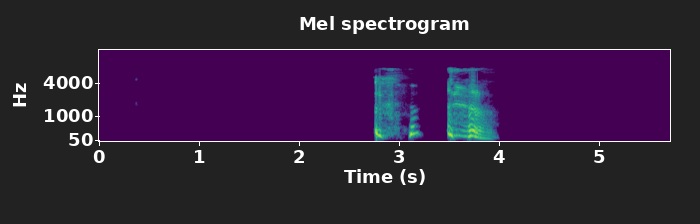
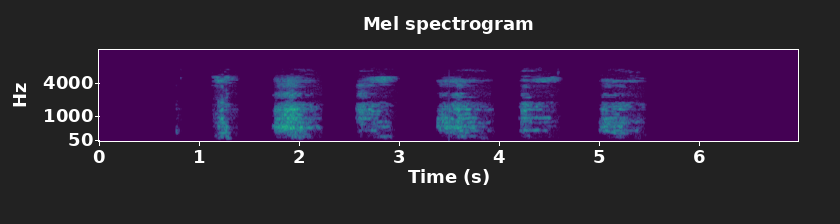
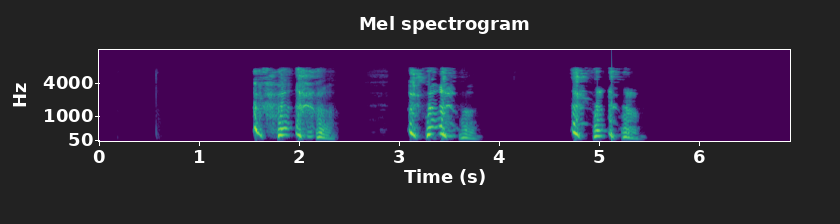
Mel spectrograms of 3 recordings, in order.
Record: {
  "cough_length": "5.7 s",
  "cough_amplitude": 28839,
  "cough_signal_mean_std_ratio": 0.24,
  "exhalation_length": "7.0 s",
  "exhalation_amplitude": 4340,
  "exhalation_signal_mean_std_ratio": 0.41,
  "three_cough_length": "6.9 s",
  "three_cough_amplitude": 29017,
  "three_cough_signal_mean_std_ratio": 0.34,
  "survey_phase": "beta (2021-08-13 to 2022-03-07)",
  "age": "45-64",
  "gender": "Male",
  "wearing_mask": "No",
  "symptom_abdominal_pain": true,
  "symptom_fatigue": true,
  "smoker_status": "Ex-smoker",
  "respiratory_condition_asthma": false,
  "respiratory_condition_other": false,
  "recruitment_source": "Test and Trace",
  "submission_delay": "2 days",
  "covid_test_result": "Positive",
  "covid_test_method": "RT-qPCR",
  "covid_ct_value": 19.4,
  "covid_ct_gene": "ORF1ab gene",
  "covid_ct_mean": 19.7,
  "covid_viral_load": "340000 copies/ml",
  "covid_viral_load_category": "Low viral load (10K-1M copies/ml)"
}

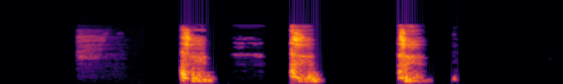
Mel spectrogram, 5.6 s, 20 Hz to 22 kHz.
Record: {
  "three_cough_length": "5.6 s",
  "three_cough_amplitude": 27881,
  "three_cough_signal_mean_std_ratio": 0.28,
  "survey_phase": "beta (2021-08-13 to 2022-03-07)",
  "age": "45-64",
  "gender": "Female",
  "wearing_mask": "No",
  "symptom_cough_any": true,
  "symptom_runny_or_blocked_nose": true,
  "symptom_sore_throat": true,
  "symptom_fatigue": true,
  "symptom_fever_high_temperature": true,
  "symptom_headache": true,
  "symptom_change_to_sense_of_smell_or_taste": true,
  "symptom_onset": "4 days",
  "smoker_status": "Never smoked",
  "respiratory_condition_asthma": false,
  "respiratory_condition_other": false,
  "recruitment_source": "Test and Trace",
  "submission_delay": "2 days",
  "covid_test_result": "Positive",
  "covid_test_method": "ePCR"
}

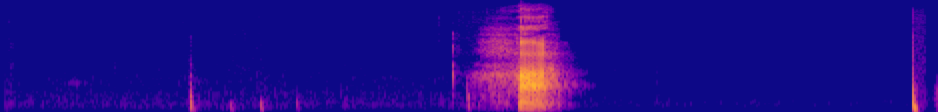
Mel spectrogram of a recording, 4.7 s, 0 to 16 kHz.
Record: {
  "exhalation_length": "4.7 s",
  "exhalation_amplitude": 32756,
  "exhalation_signal_mean_std_ratio": 0.15,
  "survey_phase": "beta (2021-08-13 to 2022-03-07)",
  "age": "45-64",
  "gender": "Male",
  "wearing_mask": "Yes",
  "symptom_cough_any": true,
  "symptom_runny_or_blocked_nose": true,
  "symptom_onset": "3 days",
  "smoker_status": "Ex-smoker",
  "respiratory_condition_asthma": false,
  "respiratory_condition_other": false,
  "recruitment_source": "Test and Trace",
  "submission_delay": "2 days",
  "covid_test_result": "Positive",
  "covid_test_method": "RT-qPCR",
  "covid_ct_value": 22.2,
  "covid_ct_gene": "ORF1ab gene"
}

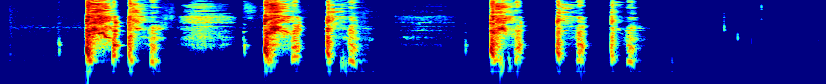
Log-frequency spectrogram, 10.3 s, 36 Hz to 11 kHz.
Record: {
  "three_cough_length": "10.3 s",
  "three_cough_amplitude": 32532,
  "three_cough_signal_mean_std_ratio": 0.25,
  "survey_phase": "beta (2021-08-13 to 2022-03-07)",
  "age": "45-64",
  "gender": "Male",
  "wearing_mask": "No",
  "symptom_fatigue": true,
  "symptom_onset": "11 days",
  "smoker_status": "Ex-smoker",
  "respiratory_condition_asthma": false,
  "respiratory_condition_other": false,
  "recruitment_source": "REACT",
  "submission_delay": "1 day",
  "covid_test_result": "Negative",
  "covid_test_method": "RT-qPCR",
  "influenza_a_test_result": "Negative",
  "influenza_b_test_result": "Negative"
}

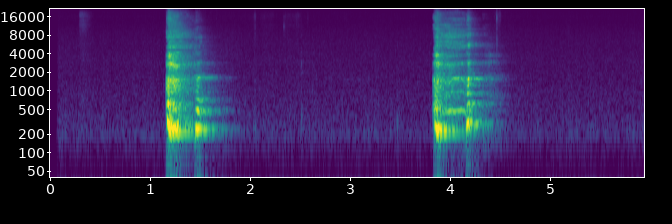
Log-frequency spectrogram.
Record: {
  "cough_length": "5.9 s",
  "cough_amplitude": 2649,
  "cough_signal_mean_std_ratio": 0.26,
  "survey_phase": "beta (2021-08-13 to 2022-03-07)",
  "age": "65+",
  "gender": "Female",
  "wearing_mask": "No",
  "symptom_none": true,
  "symptom_onset": "6 days",
  "smoker_status": "Ex-smoker",
  "respiratory_condition_asthma": false,
  "respiratory_condition_other": false,
  "recruitment_source": "REACT",
  "submission_delay": "1 day",
  "covid_test_result": "Negative",
  "covid_test_method": "RT-qPCR",
  "influenza_a_test_result": "Negative",
  "influenza_b_test_result": "Negative"
}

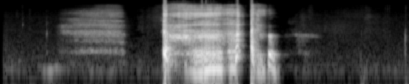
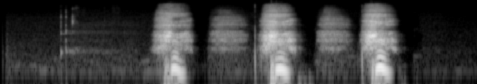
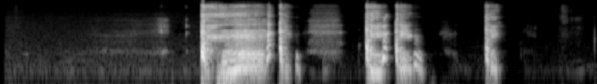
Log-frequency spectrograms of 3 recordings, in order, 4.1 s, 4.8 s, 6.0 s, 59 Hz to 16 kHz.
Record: {
  "cough_length": "4.1 s",
  "cough_amplitude": 32768,
  "cough_signal_mean_std_ratio": 0.34,
  "exhalation_length": "4.8 s",
  "exhalation_amplitude": 27952,
  "exhalation_signal_mean_std_ratio": 0.35,
  "three_cough_length": "6.0 s",
  "three_cough_amplitude": 32768,
  "three_cough_signal_mean_std_ratio": 0.33,
  "survey_phase": "beta (2021-08-13 to 2022-03-07)",
  "age": "18-44",
  "gender": "Female",
  "wearing_mask": "No",
  "symptom_cough_any": true,
  "symptom_runny_or_blocked_nose": true,
  "symptom_sore_throat": true,
  "symptom_fatigue": true,
  "symptom_change_to_sense_of_smell_or_taste": true,
  "symptom_loss_of_taste": true,
  "smoker_status": "Never smoked",
  "respiratory_condition_asthma": false,
  "respiratory_condition_other": false,
  "recruitment_source": "Test and Trace",
  "submission_delay": "3 days",
  "covid_test_result": "Positive",
  "covid_test_method": "RT-qPCR",
  "covid_ct_value": 16.0,
  "covid_ct_gene": "ORF1ab gene",
  "covid_ct_mean": 16.6,
  "covid_viral_load": "3500000 copies/ml",
  "covid_viral_load_category": "High viral load (>1M copies/ml)"
}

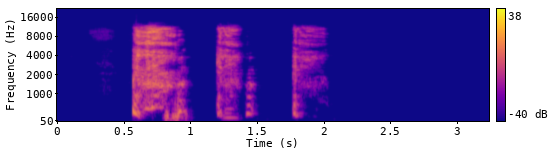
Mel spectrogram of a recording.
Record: {
  "three_cough_length": "3.2 s",
  "three_cough_amplitude": 32139,
  "three_cough_signal_mean_std_ratio": 0.33,
  "survey_phase": "beta (2021-08-13 to 2022-03-07)",
  "age": "18-44",
  "gender": "Female",
  "wearing_mask": "No",
  "symptom_cough_any": true,
  "symptom_new_continuous_cough": true,
  "symptom_runny_or_blocked_nose": true,
  "symptom_sore_throat": true,
  "symptom_fatigue": true,
  "symptom_headache": true,
  "symptom_other": true,
  "symptom_onset": "3 days",
  "smoker_status": "Never smoked",
  "respiratory_condition_asthma": false,
  "respiratory_condition_other": false,
  "recruitment_source": "Test and Trace",
  "submission_delay": "2 days",
  "covid_test_result": "Positive",
  "covid_test_method": "RT-qPCR",
  "covid_ct_value": 14.7,
  "covid_ct_gene": "ORF1ab gene"
}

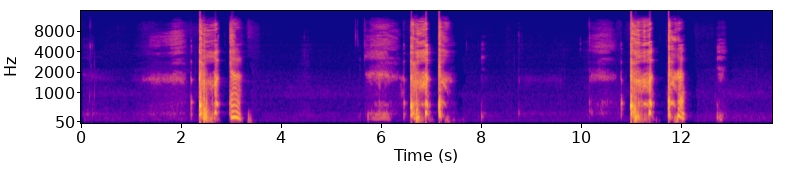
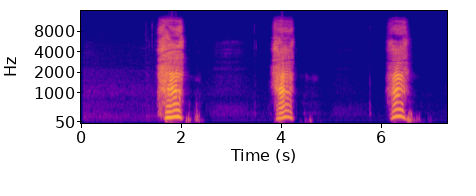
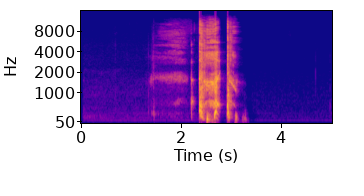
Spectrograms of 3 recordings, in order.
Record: {
  "three_cough_length": "13.8 s",
  "three_cough_amplitude": 32768,
  "three_cough_signal_mean_std_ratio": 0.26,
  "exhalation_length": "7.3 s",
  "exhalation_amplitude": 32725,
  "exhalation_signal_mean_std_ratio": 0.28,
  "cough_length": "5.0 s",
  "cough_amplitude": 32768,
  "cough_signal_mean_std_ratio": 0.25,
  "survey_phase": "beta (2021-08-13 to 2022-03-07)",
  "age": "18-44",
  "gender": "Female",
  "wearing_mask": "No",
  "symptom_cough_any": true,
  "symptom_new_continuous_cough": true,
  "symptom_runny_or_blocked_nose": true,
  "symptom_shortness_of_breath": true,
  "symptom_sore_throat": true,
  "symptom_fatigue": true,
  "symptom_onset": "4 days",
  "smoker_status": "Never smoked",
  "respiratory_condition_asthma": true,
  "respiratory_condition_other": false,
  "recruitment_source": "Test and Trace",
  "submission_delay": "2 days",
  "covid_test_result": "Positive",
  "covid_test_method": "LAMP"
}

